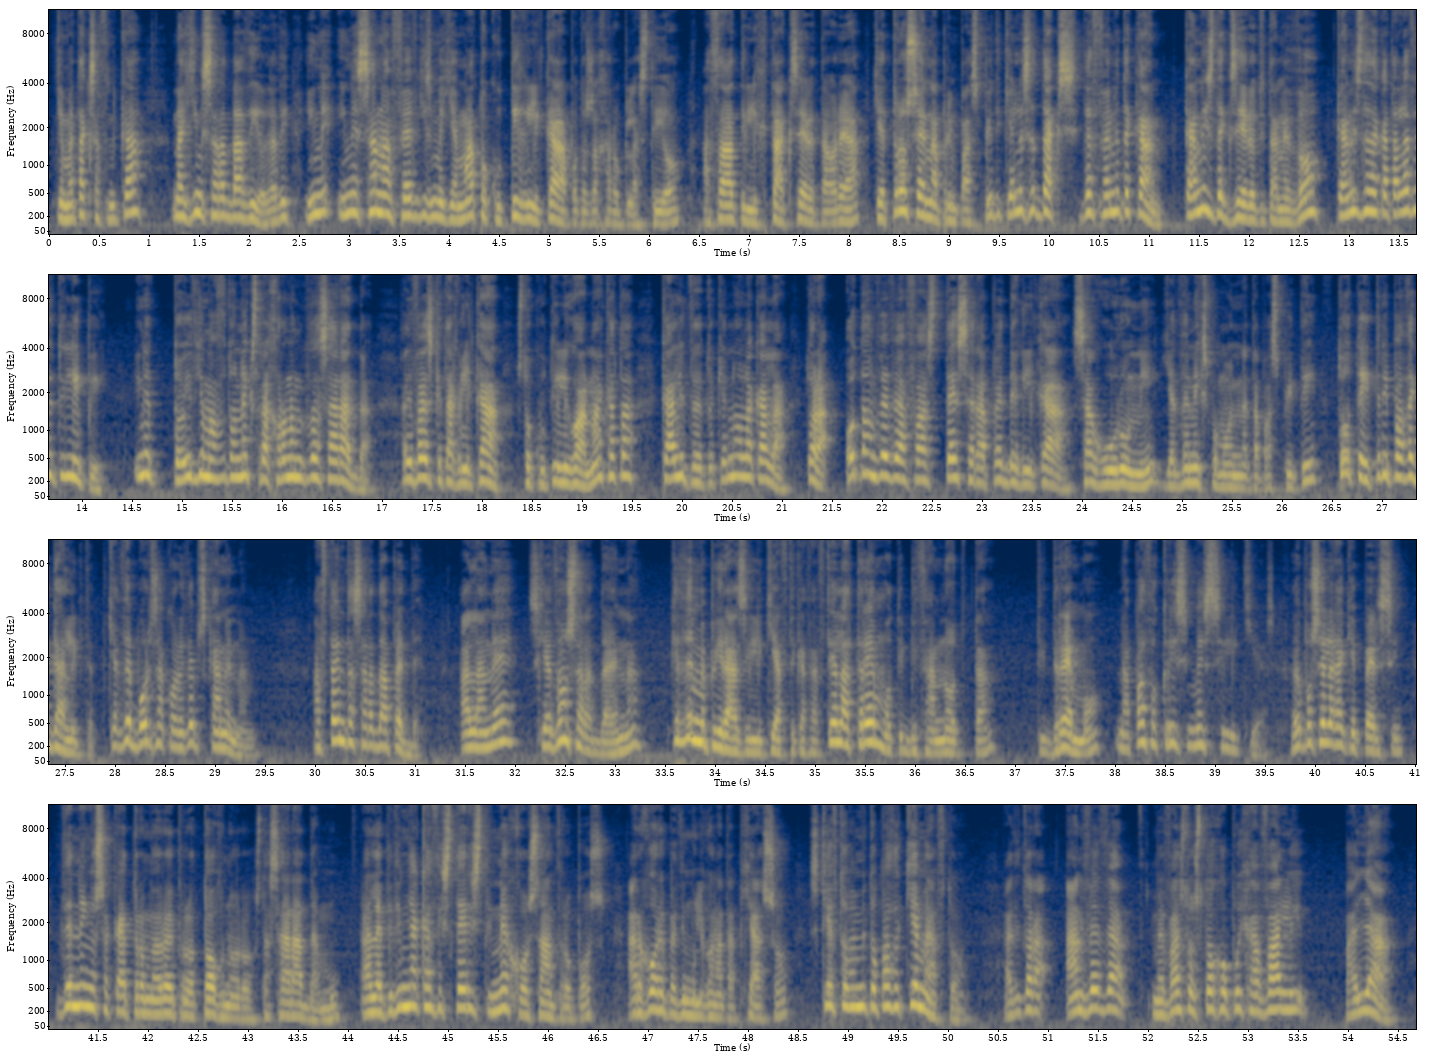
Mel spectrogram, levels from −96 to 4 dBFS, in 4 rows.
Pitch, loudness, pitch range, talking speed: 190 Hz, -21 LUFS, 150-235 Hz, 190 wpm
